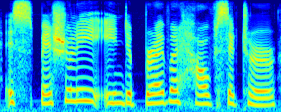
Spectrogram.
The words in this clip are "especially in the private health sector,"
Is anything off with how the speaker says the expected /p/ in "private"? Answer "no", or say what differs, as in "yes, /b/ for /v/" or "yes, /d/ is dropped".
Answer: yes, /b/ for /p/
